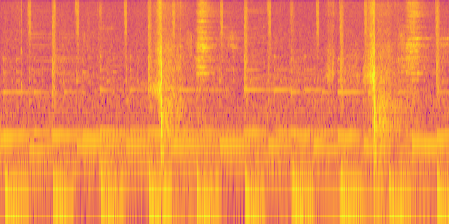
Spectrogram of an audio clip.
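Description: Two sharp knocks of a kitchen knife cutting through green bell pepper onto a wooden cutting board, about two seconds apart, over background music with a steady beat.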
